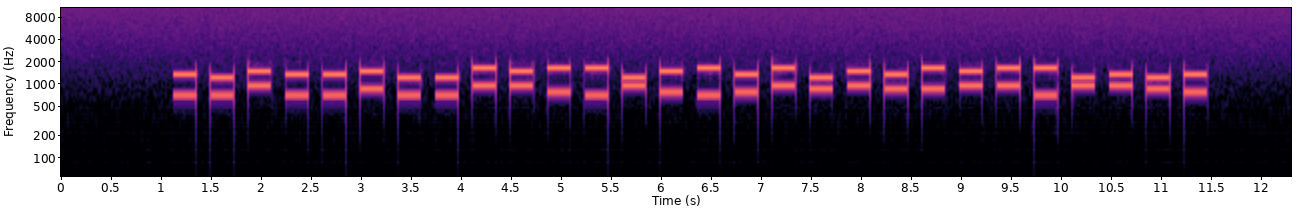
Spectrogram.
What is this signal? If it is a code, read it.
DTMF, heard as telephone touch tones, dialled by machine, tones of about 240 ms. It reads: 21#22911D#BA*6A5D7#8C#DA*075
